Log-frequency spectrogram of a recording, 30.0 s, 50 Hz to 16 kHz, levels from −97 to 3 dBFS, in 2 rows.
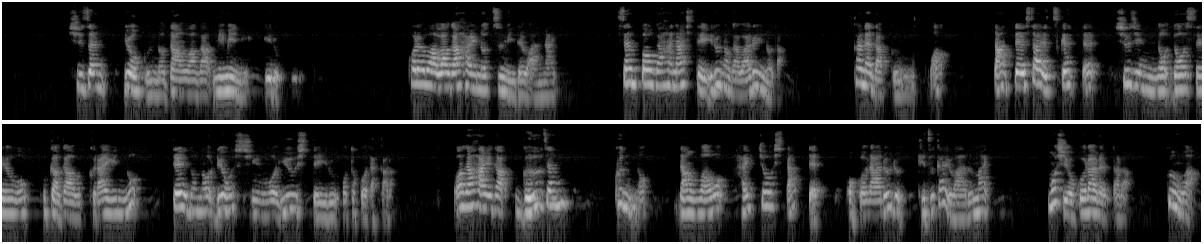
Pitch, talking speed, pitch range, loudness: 225 Hz, 240 characters per minute, 200-275 Hz, -35 LUFS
